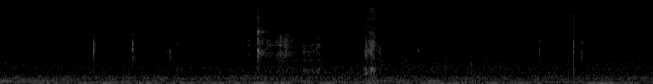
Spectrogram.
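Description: Faint, scattered crisp crackles and snaps from the blistered crackling skin of a roast lechon pork belly roll as fingers press and pull at it, with a small cluster of louder cracks a little before the middle.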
